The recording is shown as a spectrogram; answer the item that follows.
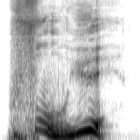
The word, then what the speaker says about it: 傅说: 几乎啊是同一个时期，武丁还遇到另外一个人，这个人叫傅说。这个“ 说” 是个多音字啊，其实啊就是说话的“ 说” 字。武丁遇见傅说的时候，傅说还是个奴隶。前面咱们说伊尹的时候提过，奴隶基本上是没什么姓名的。这个“ 傅” 字也是源于地名。傅说呢，曾经在傅岩这个地方当奴隶，也在今天的山西平陆县附近。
